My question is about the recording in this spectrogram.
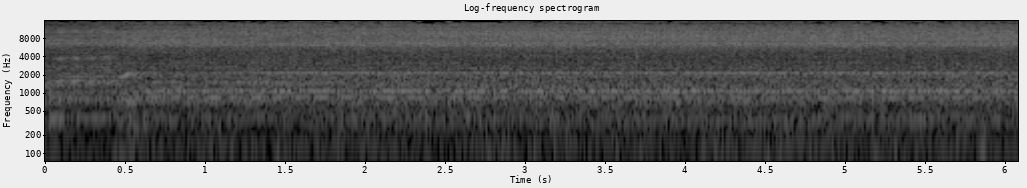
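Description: KitchenAid tilt-head stand mixer running with its flat beater through creamed butter and sugar: the motor whine rises as it picks up speed in the first half second, then holds steady.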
